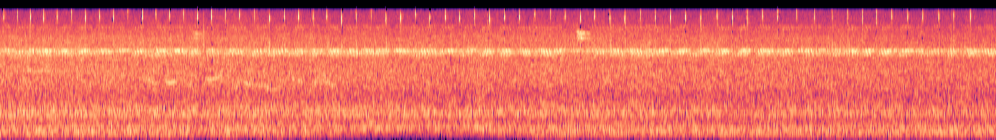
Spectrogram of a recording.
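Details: Meadow grasshoppers singing among flowers: an unbroken shrill hiss-like chorus with a sustained bright tone and fast regular ticks above it, steady loudness throughout, wide open rural soundscape.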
